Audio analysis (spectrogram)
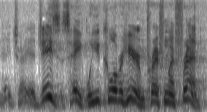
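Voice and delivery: high, eager call across a crowd. Acted. Man calls Jesus to heal his friend, eager high call. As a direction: hail him from a distance. Calling Jesus again, pleading.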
